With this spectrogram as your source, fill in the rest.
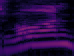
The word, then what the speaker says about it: Vaughn: name my name is Von the first name vau starts with a V ends with an N too many vowels way too many consonants and the H is silent like in John last name g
